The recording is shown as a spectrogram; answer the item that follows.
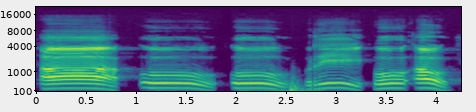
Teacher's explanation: जिह्वा के पिछले भाग से बोला जाएगा, जैसे आ, उ, री, ओ, औ, तो ये हो जाएंगे पच स्वर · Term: पश्च स्वर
